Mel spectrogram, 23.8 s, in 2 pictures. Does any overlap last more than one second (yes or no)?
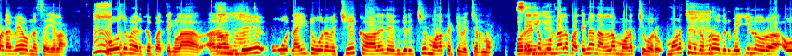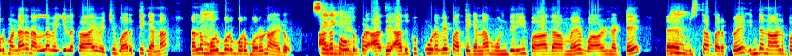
no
